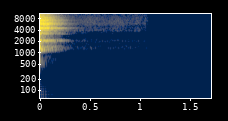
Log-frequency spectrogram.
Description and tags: Sticks of God 024
drum, real, stick, god, drumkit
